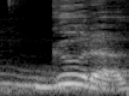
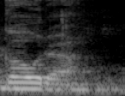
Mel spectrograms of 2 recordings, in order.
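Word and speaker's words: Gouda: the Goa GDA city am I saying it wrong is it guda or GAA I'm thinking it's GDA no it's GAA Goa yeah you're not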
